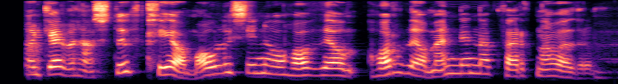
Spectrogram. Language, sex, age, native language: Icelandic, female, 50-59, Icelandic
